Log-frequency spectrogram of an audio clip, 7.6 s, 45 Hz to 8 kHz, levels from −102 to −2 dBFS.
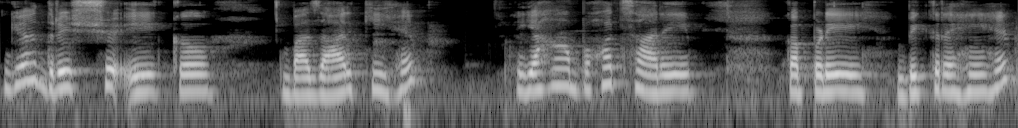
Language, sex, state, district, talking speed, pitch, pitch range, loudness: Hindi, female, Maharashtra, Nagpur, 100 wpm, 195 Hz, 190-225 Hz, -29 LUFS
